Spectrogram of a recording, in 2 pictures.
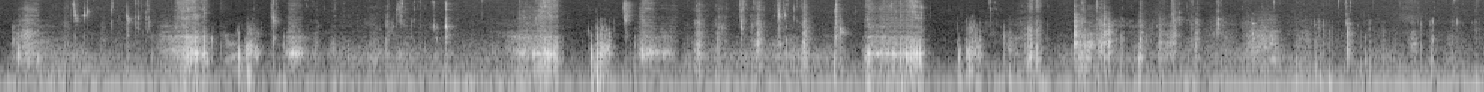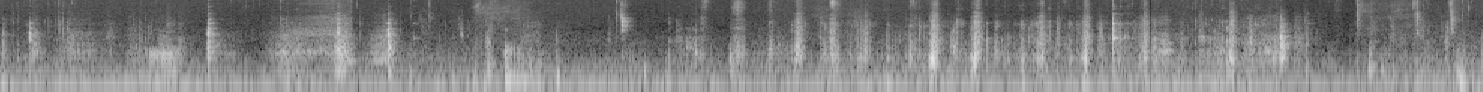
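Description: Close-miked chewing and biting of rice, noodles and crunchy kimchi, with wet mouth noises and many small clicks of a spoon and chopsticks against the bowls.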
